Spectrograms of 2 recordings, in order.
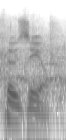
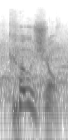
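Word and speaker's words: Kozeal: Looks like Kosil. Kosel is actually how it's pronounced.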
